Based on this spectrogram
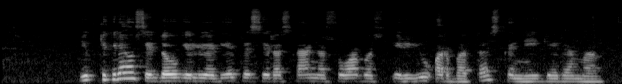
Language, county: Lithuanian, Kaunas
